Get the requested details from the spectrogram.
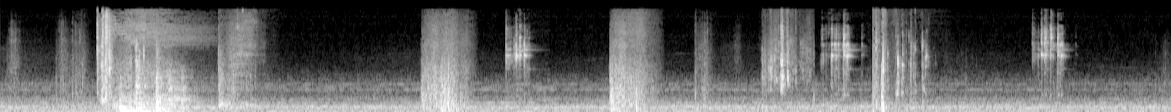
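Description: Short clattering pickup sounds ring out several times.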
